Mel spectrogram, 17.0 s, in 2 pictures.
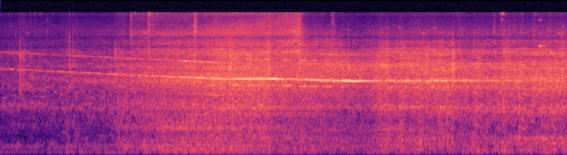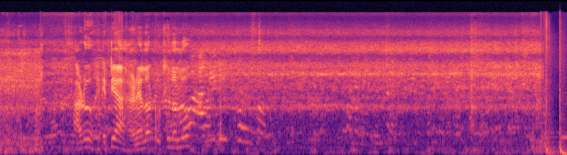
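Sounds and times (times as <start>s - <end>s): high brake squeal: 0.0s - 16.6s
diesel locomotive engine and wheels: 0.0s - 16.8s.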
